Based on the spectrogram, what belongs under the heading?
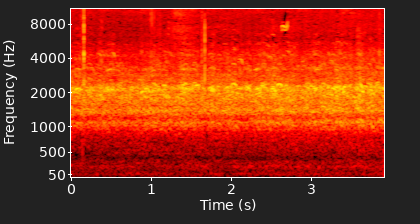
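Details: Clamorous honking of a snow goose flock rising at Merced NWF, a loud steady chorus of nasal barks with almost no other sound beneath.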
